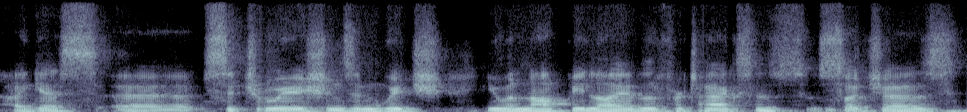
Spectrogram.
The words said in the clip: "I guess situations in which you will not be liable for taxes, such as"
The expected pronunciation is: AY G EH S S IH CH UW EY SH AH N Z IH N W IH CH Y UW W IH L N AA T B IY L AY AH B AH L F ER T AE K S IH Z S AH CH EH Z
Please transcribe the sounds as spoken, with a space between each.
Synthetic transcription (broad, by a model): AY G EH S S IH CH UW EY SH AH N Z IH N W IH CH Y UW W IH L N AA T B IY L AY AH B AH L F ER T AE K S IH Z S AH CH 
